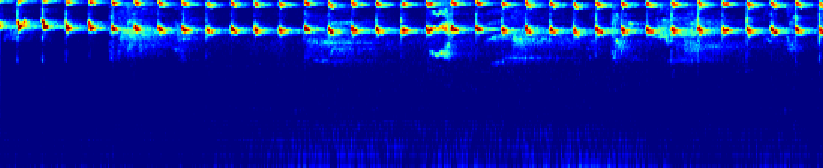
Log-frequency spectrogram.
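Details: Sooty-headed bulbul in ngekek style, heard while waiting to break the fast: a long, steady run of sharp, high, piercing notes repeated about three times a second, with softer warbling notes beneath.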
